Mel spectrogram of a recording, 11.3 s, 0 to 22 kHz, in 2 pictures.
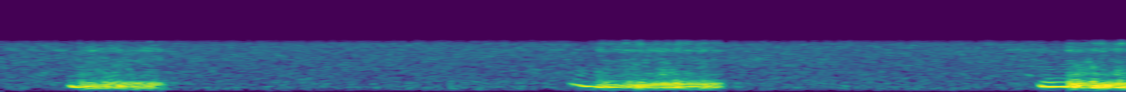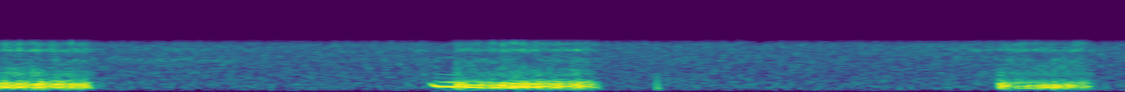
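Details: Sleeping animal with regular, rough snores about every 2.5 seconds, roughly 24 a minute; snoring.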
